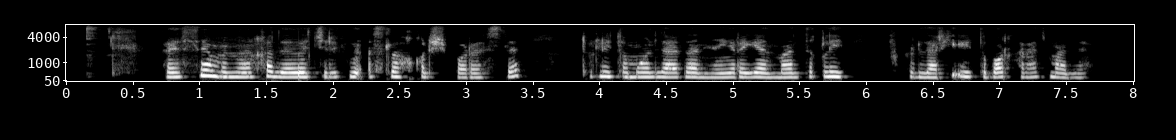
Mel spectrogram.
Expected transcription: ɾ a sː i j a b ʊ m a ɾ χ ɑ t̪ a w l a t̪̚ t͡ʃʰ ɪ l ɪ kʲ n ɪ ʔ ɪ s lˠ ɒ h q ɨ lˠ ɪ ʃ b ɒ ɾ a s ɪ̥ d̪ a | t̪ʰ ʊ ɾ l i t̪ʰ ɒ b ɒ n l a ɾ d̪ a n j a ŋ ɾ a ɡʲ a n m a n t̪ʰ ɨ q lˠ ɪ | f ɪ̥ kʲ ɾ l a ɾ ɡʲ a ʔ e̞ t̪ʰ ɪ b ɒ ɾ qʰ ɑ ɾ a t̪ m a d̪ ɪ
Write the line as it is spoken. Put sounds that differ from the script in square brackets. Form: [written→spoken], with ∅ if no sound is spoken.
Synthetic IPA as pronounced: ɾ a sː i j a [b→m] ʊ [m→n] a ɾ χ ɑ [t̪→d̪] a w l a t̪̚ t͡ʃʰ ɪ l ɪ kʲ n ɪ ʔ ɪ s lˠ ɒ h q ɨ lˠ ɪ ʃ b ɒ ɾ a s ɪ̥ d̪ a | t̪ʰ ʊ ɾ l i t̪ʰ ɒ [b→m] ɒ n l a ɾ d̪ a n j a ŋ ɾ a ɡʲ a n m a n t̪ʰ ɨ q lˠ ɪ | f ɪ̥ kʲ ɾ l a ɾ ɡʲ a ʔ e̞ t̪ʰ ɪ b ɒ ɾ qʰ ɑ ɾ a t̪ m a d̪ ɪ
